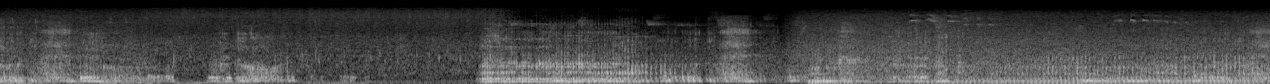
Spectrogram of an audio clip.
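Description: Big-cat roars and growls, repeated, dropping quieter for a few seconds and then loud again from about five seconds in.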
